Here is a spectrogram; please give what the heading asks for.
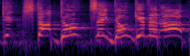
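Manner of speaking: very high, hushed-down urgent plea; alarmed kid brother. Retold or imitated. Little brother begging older one to stop, mock-urgent. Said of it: "I was like".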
